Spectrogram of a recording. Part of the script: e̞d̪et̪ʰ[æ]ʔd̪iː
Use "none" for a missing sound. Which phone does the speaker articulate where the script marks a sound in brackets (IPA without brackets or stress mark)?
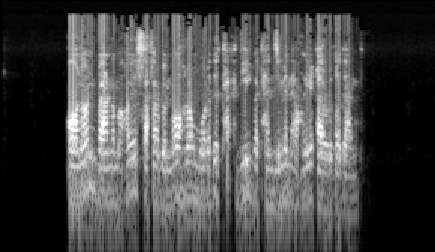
æ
